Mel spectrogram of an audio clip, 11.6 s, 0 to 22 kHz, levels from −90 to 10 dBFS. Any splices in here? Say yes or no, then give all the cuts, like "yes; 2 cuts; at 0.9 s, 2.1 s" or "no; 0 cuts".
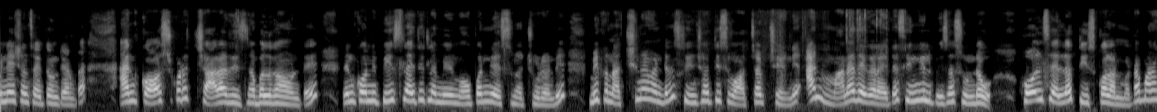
no; 0 cuts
